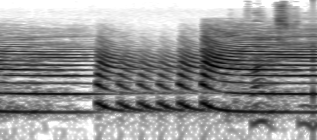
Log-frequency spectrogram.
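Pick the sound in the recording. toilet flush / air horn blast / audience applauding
air horn blast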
